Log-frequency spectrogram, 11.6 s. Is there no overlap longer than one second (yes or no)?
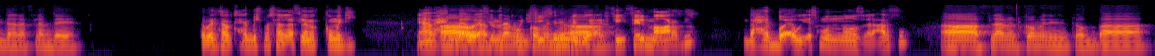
no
